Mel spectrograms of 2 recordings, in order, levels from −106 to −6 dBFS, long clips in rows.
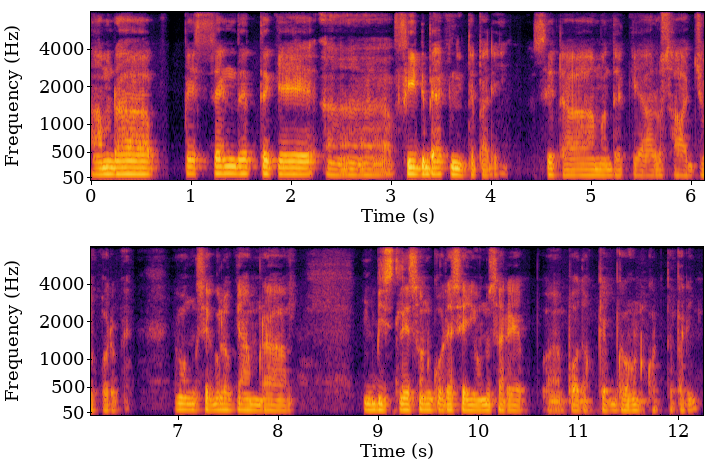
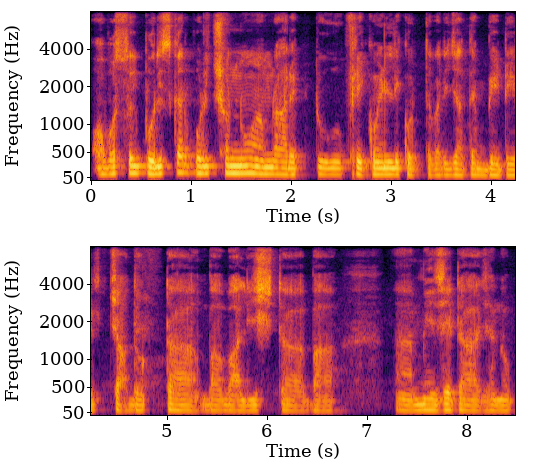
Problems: none marked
